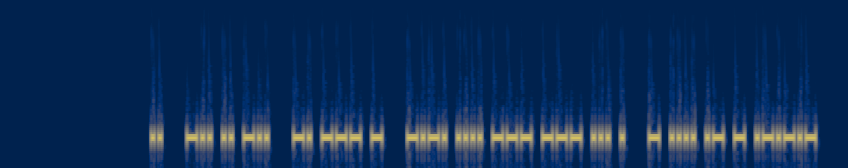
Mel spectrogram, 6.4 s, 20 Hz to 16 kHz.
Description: Morse code, heard as a keyed tone, about 41 wpm, 700 Hz. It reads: I DID NOT CHOOSE THAT.
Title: Sentences from Top 1000 Words - Review Part 4 - 45wpm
